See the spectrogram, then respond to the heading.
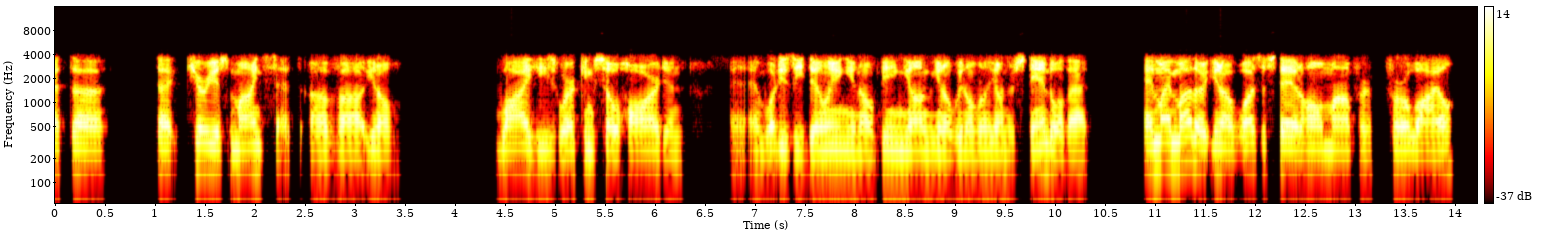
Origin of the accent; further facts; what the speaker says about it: Westchester, New York, United States; growing up in Westchester, New York, was definitely something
